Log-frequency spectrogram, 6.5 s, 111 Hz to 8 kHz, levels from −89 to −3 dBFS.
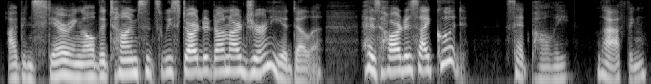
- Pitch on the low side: No, medium, 180 Hz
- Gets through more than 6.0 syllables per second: No, 5.6 syllables/s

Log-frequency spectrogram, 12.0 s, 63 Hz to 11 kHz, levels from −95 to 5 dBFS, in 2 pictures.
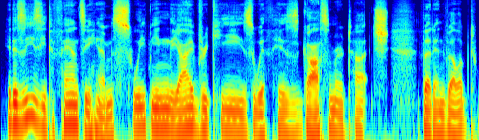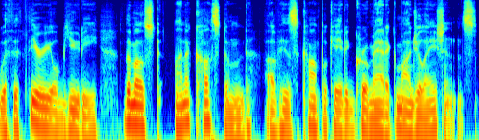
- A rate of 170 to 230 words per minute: No, slow, 135 wpm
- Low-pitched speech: Yes, very low, 95 Hz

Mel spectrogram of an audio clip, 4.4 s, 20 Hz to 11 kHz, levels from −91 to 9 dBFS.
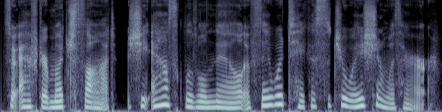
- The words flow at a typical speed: No, fast, 215 wpm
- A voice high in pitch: No, medium, 180 Hz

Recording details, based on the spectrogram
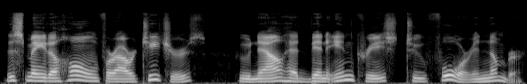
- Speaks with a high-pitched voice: No, medium, 155 Hz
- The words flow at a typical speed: Yes, average, 180 wpm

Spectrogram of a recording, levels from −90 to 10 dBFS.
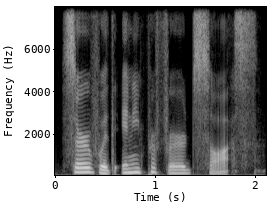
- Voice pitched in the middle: Yes, medium, 180 Hz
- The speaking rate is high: No, average, 140 wpm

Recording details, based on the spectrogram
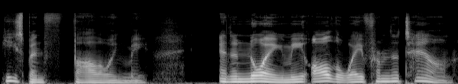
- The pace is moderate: Yes, average, 185 wpm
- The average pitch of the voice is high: No, low, 115 Hz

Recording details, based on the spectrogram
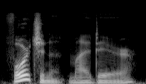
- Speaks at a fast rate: No, slow, 125 wpm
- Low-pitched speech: Yes, very low, 95 Hz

